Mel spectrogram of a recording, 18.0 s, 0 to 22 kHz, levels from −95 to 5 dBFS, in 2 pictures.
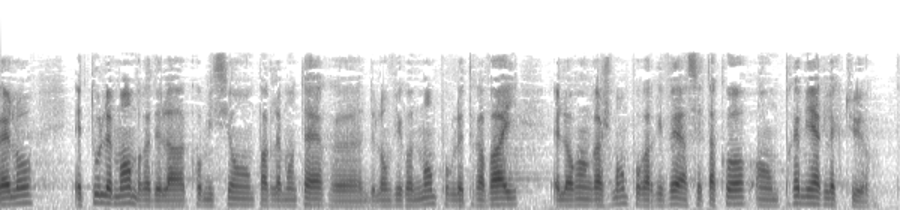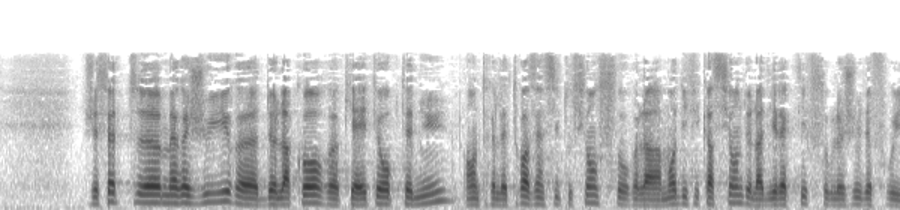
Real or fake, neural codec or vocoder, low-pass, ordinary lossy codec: real; none; none; none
